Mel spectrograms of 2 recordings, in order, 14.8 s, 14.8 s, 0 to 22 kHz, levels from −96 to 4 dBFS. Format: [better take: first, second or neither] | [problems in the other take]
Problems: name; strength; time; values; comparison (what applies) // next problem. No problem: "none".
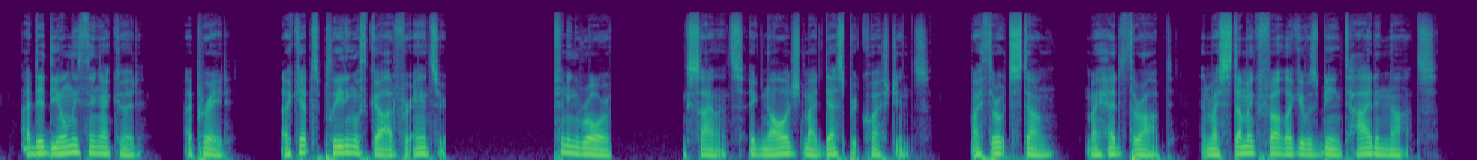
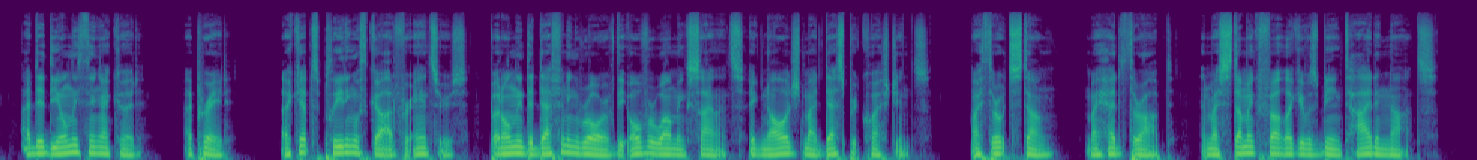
second | audio cutting out; at 4.5 s for 1 s and at 6 s for 0.5 s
